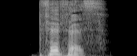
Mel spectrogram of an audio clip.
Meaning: genitive singular of Pfiff
- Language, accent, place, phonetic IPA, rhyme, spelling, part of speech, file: German, Germany, Berlin, [ˈp͡fɪfəs], -ɪfəs, Pfiffes, noun, De-Pfiffes.ogg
